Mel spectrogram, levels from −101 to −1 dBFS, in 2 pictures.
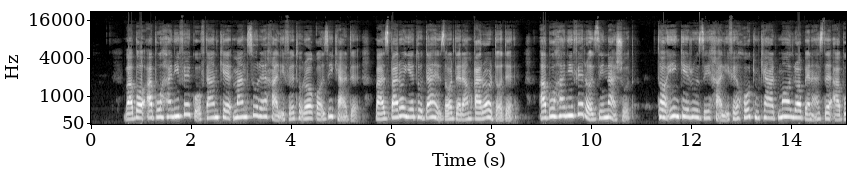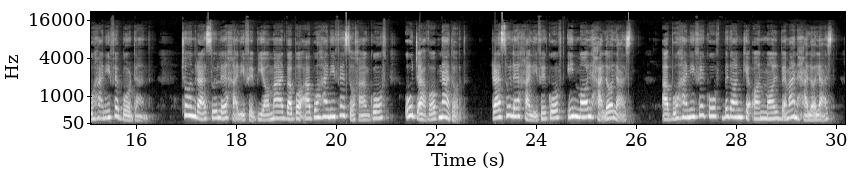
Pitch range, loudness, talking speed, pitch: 215-280 Hz, -13 LUFS, 135 wpm, 250 Hz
